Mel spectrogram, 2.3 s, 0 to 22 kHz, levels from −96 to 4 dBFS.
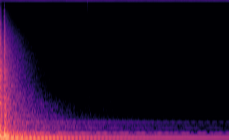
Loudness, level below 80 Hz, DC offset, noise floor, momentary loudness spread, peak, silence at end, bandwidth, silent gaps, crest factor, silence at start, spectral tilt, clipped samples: -31 LUFS; -38 dBFS; under 0.1%; -50 dBFS; 21 LU; -6 dBFS; 0.2 s; over 20 kHz; none; 24 dB; 0 s; -7.5 dB/octave; under 0.1%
